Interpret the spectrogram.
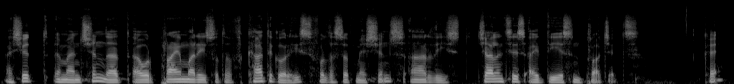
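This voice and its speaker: A man giving a halting walkthrough of an online platform, with many fillers and restarts. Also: lowish voice, no room sound, studio quality. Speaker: presenter of a digital platform. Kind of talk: screen-share product walkthrough.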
